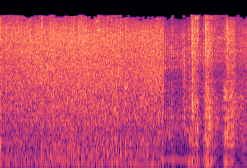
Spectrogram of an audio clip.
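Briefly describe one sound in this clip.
A motorcycle engine revs nearby.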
